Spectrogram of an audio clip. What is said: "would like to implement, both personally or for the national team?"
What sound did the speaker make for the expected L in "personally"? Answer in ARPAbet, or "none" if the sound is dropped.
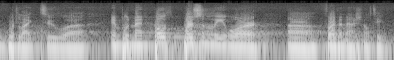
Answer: L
